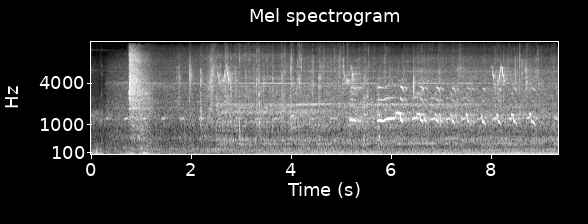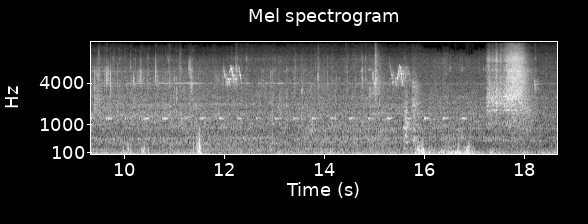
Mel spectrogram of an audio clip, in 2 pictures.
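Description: Yutong TCe12 battery-electric coach manoeuvring at low speed: a low steady hum with an evenly repeating high warning beep through the middle, a short burst of hiss about a second in and another near the end, and louder low rumbling shortly before the end.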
